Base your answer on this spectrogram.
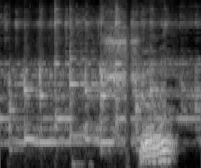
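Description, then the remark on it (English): A phone ringtone plays a bright, repeating electronic melody with stacked tones, loud, briefly overlapping a low rumble and a short burst of a voice. “I don't even answer these phones anymore.”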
